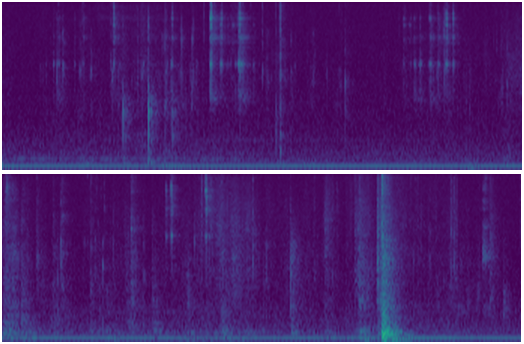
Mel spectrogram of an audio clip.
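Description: A cat eating from its food bowl: faint crunching and clicking of chewing and licking, with one louder knock against the bowl near the end.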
